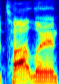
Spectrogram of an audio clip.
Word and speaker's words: Totland: Encouraging long ball to Totland.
